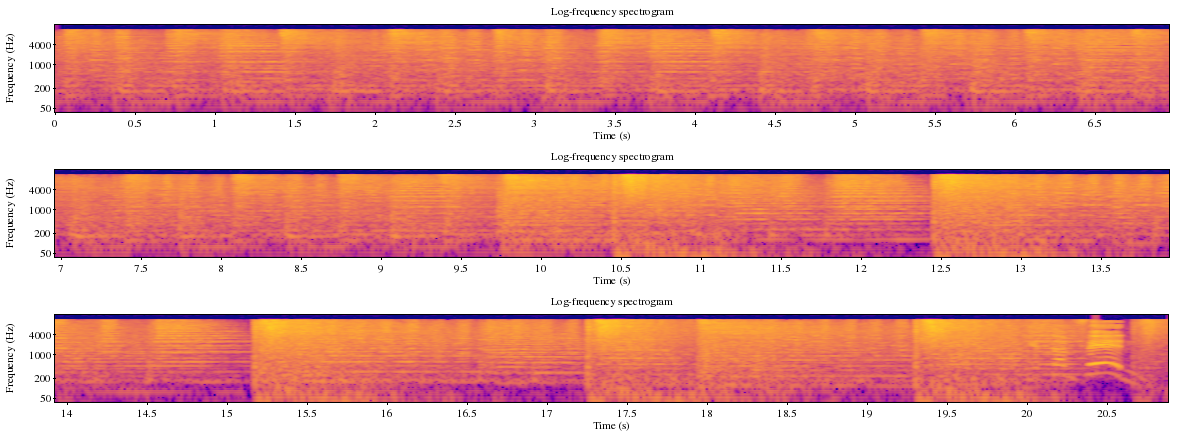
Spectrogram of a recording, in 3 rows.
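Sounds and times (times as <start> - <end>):
full orchestra playing an overture loudly: 0.0 - 20.8
real cannon blasts: 12.4 - 13.7, 15.2 - 20.8.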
